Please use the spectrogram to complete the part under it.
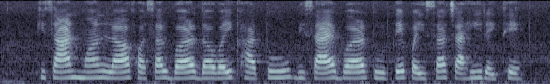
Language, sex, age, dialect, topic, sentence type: Chhattisgarhi, female, 18-24, Western/Budati/Khatahi, banking, statement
